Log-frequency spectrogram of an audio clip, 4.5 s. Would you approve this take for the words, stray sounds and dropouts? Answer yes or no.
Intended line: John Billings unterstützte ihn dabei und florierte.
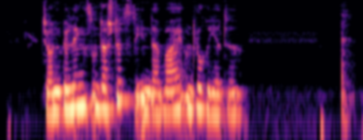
yes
